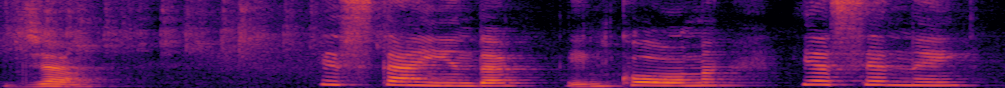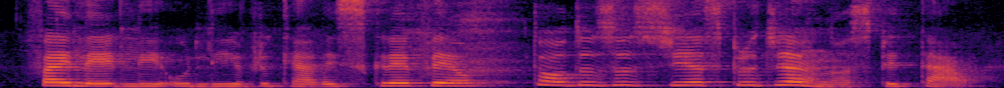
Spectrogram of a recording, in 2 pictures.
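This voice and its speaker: Mellow Brazilian woman recapping a story. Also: sits high, lively intonation, slow pace. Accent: Brazilian Portuguese. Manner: retells scenes plainly, quoting each character after "diz". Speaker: channel host recapping a soap opera. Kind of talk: casual spoken plot recap.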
